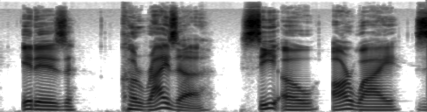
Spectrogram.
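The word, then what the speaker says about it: coryza: a name okay next word it is kariza c-o-r-y-z-a kariza noun from 1634.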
